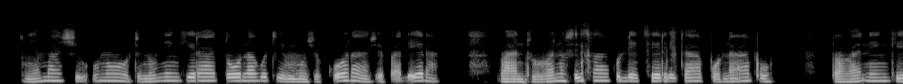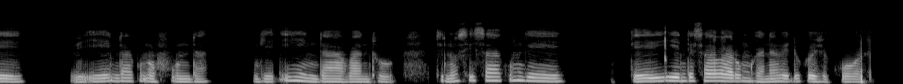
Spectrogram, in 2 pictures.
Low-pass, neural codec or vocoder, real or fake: 7.2 kHz; vocoder, 22.05 kHz, 80 mel bands, Vocos; fake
